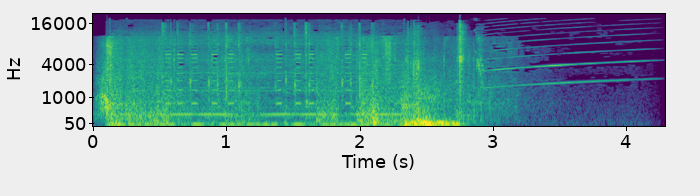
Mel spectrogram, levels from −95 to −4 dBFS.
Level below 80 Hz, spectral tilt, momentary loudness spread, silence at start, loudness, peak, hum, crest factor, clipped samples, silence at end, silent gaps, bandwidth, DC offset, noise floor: -20 dBFS; -3.5 dB/octave; 15 LU; 0 s; -17 LUFS; 0 dBFS; none; 18 dB; 0.1%; 0.15 s; none; 19 kHz; under 0.1%; -38 dBFS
